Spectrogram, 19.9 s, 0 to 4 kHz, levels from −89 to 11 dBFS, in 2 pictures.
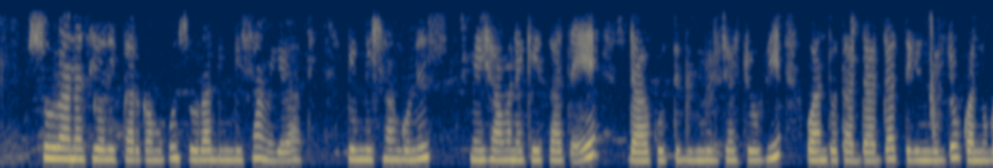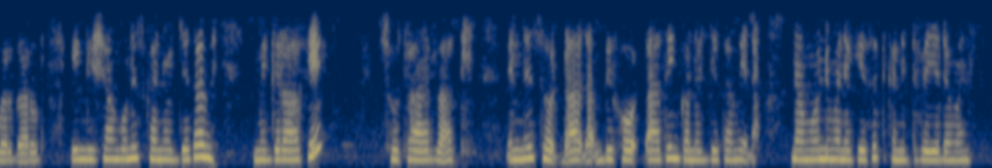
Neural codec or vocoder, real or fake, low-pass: none; real; 3.6 kHz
